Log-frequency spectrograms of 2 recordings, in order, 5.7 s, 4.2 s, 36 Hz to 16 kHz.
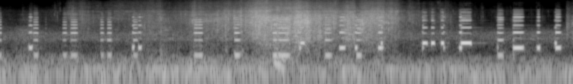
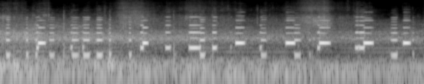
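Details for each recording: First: Minelab Equinox 800 metal detector on an early 1800s farm: crisp, repeated high beeps as coil sweeps spot, clean target signal, a second Indian head penny in the same hole. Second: Metal detector on an early-1800s farm near the house and the road: irregular chattering beeps jumping between several pitches with no target pattern. Metal detector interference chatter.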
